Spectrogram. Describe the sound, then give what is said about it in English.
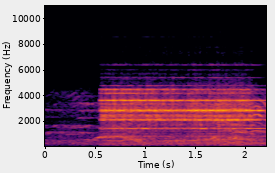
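The 9:30 school bell starts abruptly and rings continuously, marking the start of morning break at an ordinary school in a suburb of Bordeaux in 1995, a loud, steady, high-pitched electric jangle that carries on without a break to the end, over a faint background murmur. “The 9:30 bell marks the start of morning break at the ordinary school here in a suburb of Bordeaux.”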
